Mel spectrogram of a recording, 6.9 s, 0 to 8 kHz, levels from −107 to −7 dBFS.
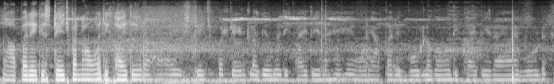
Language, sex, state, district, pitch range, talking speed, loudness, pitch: Hindi, female, Uttar Pradesh, Jyotiba Phule Nagar, 160-170 Hz, 275 wpm, -19 LUFS, 165 Hz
